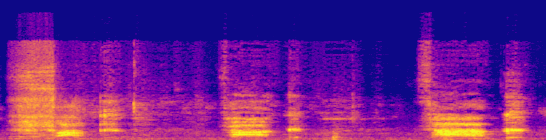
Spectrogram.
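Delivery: soft frustrated whispered curses; whispered swearing. Real, not acted. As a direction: whisper it in defeat. Frustrated muttering after bad news.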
